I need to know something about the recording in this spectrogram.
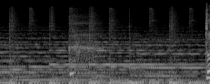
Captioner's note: nervous breath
